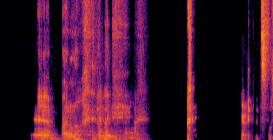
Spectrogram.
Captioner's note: laughing; audience laughing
